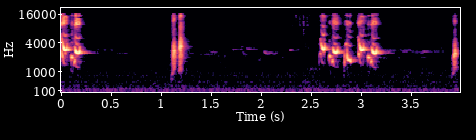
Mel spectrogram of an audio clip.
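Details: <caption 4>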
